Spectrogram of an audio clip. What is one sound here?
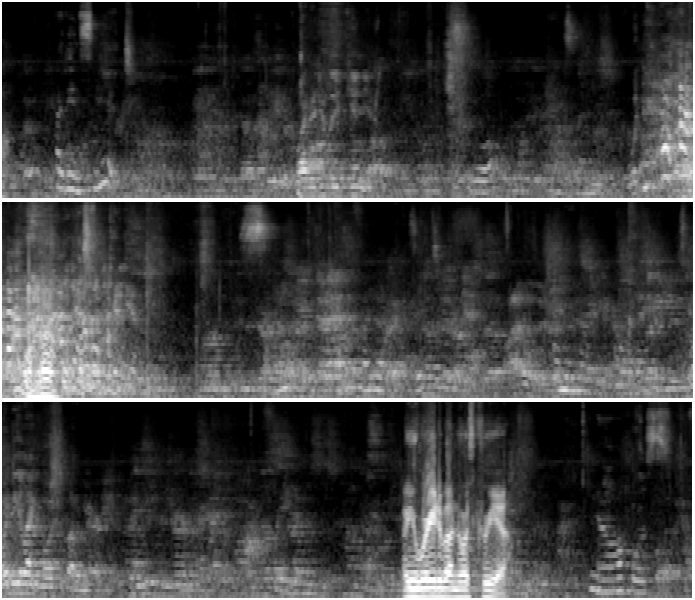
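Several adults talk and murmur together in a room with a slight echo.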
